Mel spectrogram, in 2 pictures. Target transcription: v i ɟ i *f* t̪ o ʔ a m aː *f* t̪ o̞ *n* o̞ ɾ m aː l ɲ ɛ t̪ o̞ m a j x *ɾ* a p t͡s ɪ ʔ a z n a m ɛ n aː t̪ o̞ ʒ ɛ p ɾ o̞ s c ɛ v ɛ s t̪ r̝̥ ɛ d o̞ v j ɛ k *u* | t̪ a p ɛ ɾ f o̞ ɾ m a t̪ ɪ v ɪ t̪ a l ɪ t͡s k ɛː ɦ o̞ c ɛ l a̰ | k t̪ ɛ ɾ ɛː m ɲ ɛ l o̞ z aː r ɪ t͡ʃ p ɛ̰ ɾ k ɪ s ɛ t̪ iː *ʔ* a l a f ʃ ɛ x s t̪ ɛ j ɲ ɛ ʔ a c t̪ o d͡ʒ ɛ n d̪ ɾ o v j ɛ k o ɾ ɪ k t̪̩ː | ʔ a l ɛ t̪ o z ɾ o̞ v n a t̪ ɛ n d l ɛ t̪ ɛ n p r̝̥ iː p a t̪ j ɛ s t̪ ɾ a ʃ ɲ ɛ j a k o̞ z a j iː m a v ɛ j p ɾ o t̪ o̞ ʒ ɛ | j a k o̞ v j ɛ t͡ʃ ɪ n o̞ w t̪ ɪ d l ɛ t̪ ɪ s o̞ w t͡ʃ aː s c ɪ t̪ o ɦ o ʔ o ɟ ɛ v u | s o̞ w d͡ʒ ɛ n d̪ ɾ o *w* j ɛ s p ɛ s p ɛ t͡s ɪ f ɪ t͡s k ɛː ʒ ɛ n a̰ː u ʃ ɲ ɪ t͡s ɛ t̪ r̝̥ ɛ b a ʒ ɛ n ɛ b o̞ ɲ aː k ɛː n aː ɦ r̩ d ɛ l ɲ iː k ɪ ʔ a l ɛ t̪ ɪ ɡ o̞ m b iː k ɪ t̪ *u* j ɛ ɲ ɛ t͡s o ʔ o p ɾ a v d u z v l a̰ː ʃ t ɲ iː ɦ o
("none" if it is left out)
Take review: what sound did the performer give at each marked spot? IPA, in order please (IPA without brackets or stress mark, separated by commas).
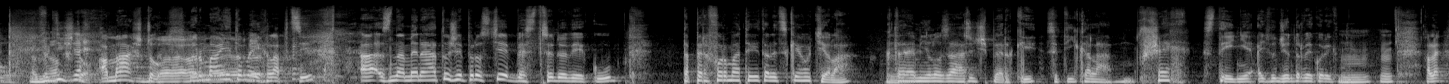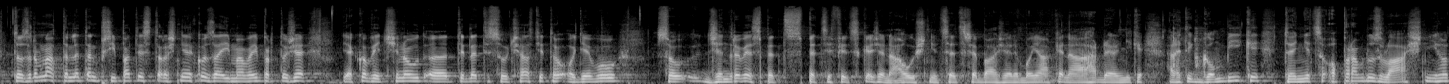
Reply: ʃ, ʃ, n, l, u, k, v, o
